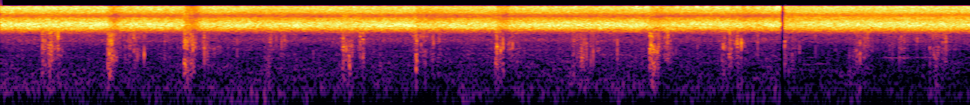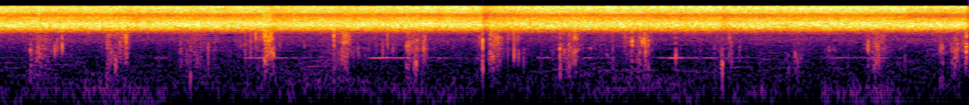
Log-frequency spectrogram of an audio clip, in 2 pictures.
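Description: A loud, steady, high-pitched chorus of insects with footsteps walking along a paved path, about two steps a second.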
